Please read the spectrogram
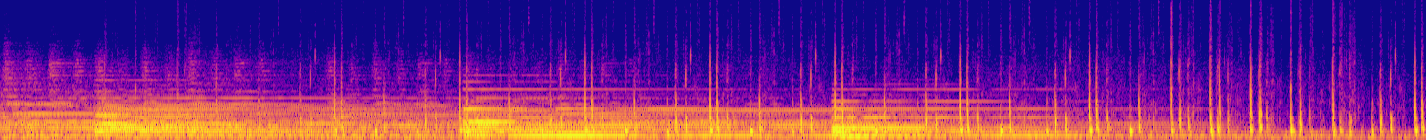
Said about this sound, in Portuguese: Você ouve um som no silêncio absoluto de galope.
